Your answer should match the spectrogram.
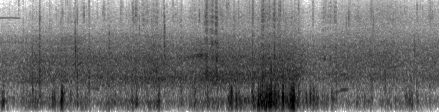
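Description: Horse's hooves thudding on turf at the canter, an irregular run of dull beats that is loudest in a cluster a little before the end.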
